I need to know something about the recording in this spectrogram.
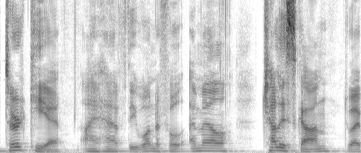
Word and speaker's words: Emel Çalışkan: All the way from Turkye, I have the wonderful Emel Çalışkan. Do I pronounce that correctly?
